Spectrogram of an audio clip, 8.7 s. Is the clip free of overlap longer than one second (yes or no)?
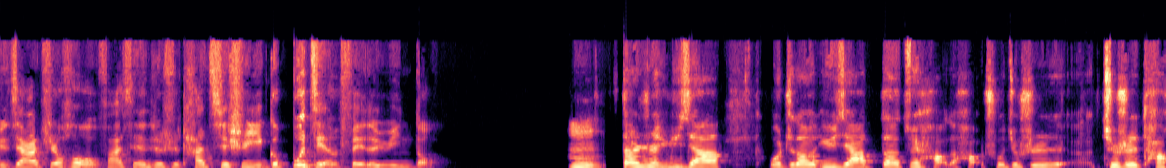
yes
